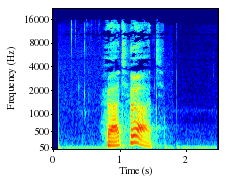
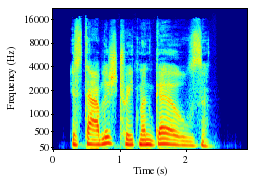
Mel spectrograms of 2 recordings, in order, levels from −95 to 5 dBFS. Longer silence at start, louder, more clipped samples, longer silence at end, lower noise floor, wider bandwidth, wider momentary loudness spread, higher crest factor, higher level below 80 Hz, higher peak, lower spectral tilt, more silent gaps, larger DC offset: first, 0.8 s vs 0.3 s; about the same, -14 LUFS vs -13 LUFS; neither; first, 1 s vs 0.6 s; second, -48 dBFS vs -61 dBFS; about the same, 16 kHz vs 16 kHz; about the same, 6 LU vs 8 LU; about the same, 18 dB vs 14 dB; about the same, -48 dBFS vs -46 dBFS; about the same, 0 dBFS vs 0 dBFS; about the same, -6.5 dB/octave vs -5.5 dB/octave; neither; neither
